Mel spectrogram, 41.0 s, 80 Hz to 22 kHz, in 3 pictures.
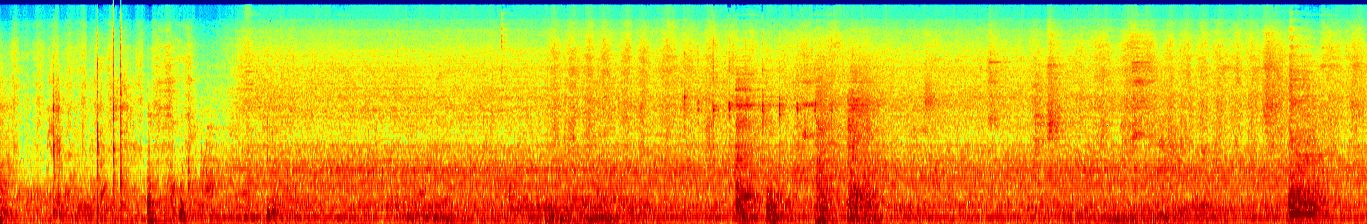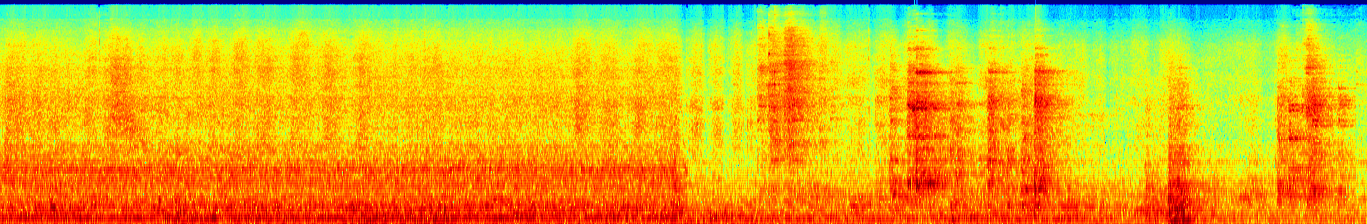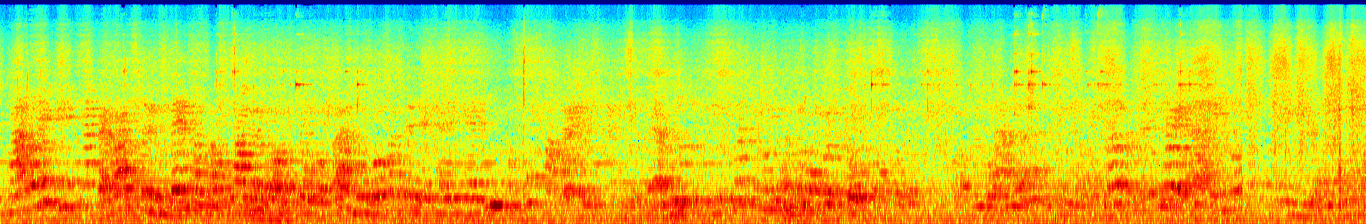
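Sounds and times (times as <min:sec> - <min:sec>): electric motor hum: 0:01.9 - 0:20.7.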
